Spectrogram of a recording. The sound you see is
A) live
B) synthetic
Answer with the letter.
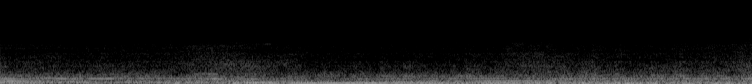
A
